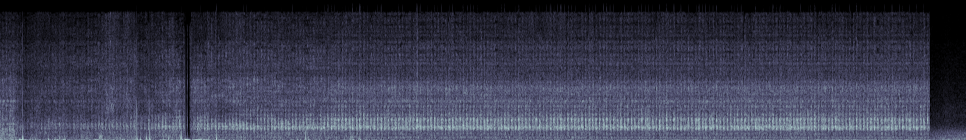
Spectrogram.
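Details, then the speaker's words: Idling car engine with a steady high whir heard near the starter, traced by listening with a hose; first thought to be a bearing, pulley or belt, found to be a faulty starter drive gear. "you could notice it, the noise comes from The starter engine or close to it"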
